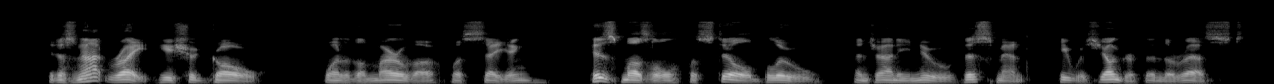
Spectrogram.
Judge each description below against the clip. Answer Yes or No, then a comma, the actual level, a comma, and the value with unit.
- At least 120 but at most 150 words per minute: Yes, slow, 135 wpm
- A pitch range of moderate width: Yes, average, 3.6 semitones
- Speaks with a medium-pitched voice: No, very low, 95 Hz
